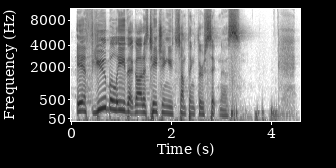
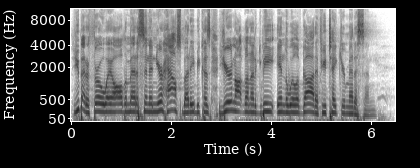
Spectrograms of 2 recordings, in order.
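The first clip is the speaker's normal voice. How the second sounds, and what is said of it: Sarcastic delivery. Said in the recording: “That was sarcasm.”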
